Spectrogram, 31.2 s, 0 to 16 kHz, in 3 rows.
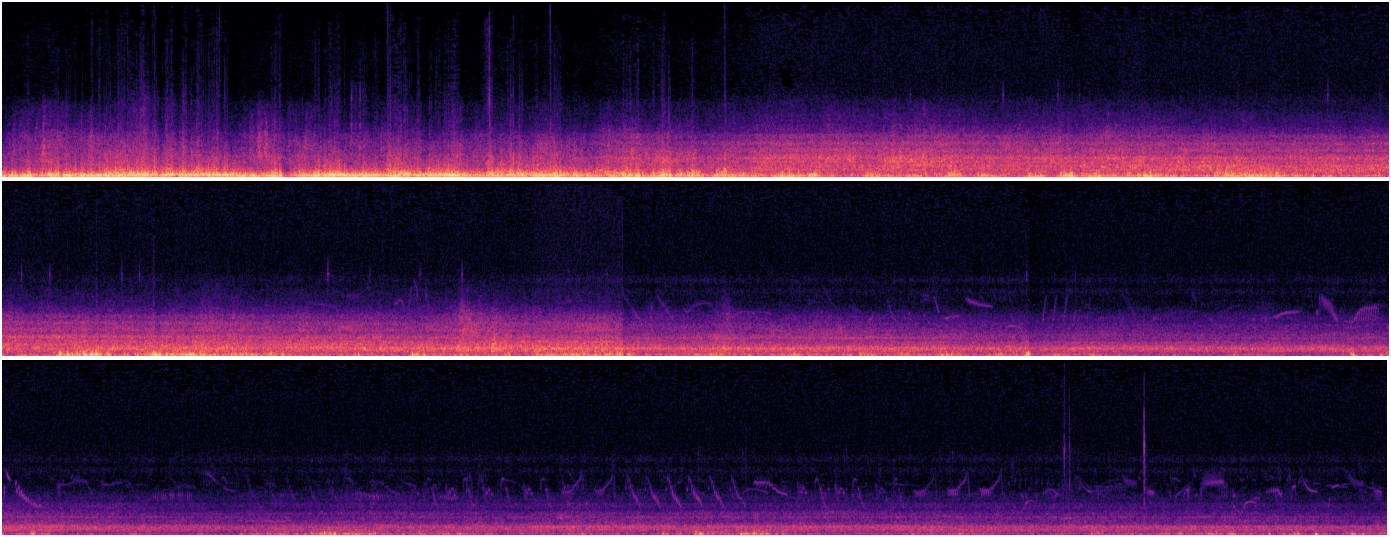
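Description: GWR Castle class 4-6-0 steam locomotive and its train running at speed, passing and then fading steadily into the distance, with wind buffeting the microphone.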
